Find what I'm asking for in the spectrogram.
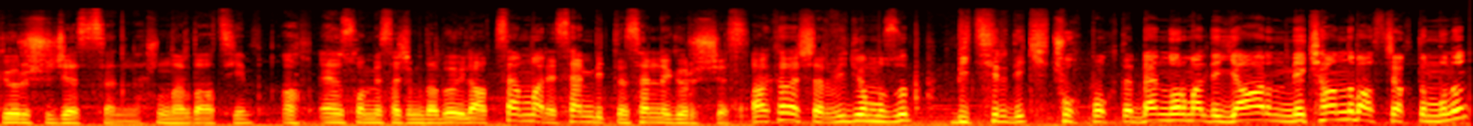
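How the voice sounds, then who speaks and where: Man, high-pitched rapid vlogger, jittery and cursing. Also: a little mellow, a little hiss or hum. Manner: jumpy, taunting and scared, swearing. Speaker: vlogger host. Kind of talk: horror prank vlog. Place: empty building corridors.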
